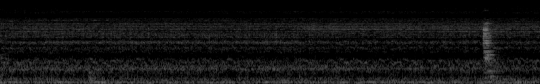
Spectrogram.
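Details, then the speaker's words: Steam heating system, end of the steam main at the front of a house: steady hiss of steam escaping, one brief click; leak evident from black residue around it. "c'est la fin de la conduite de vapeur à l'avant de la maison et vous pouvez entendre tous les de la vapeur sort de là, vous pouvez dire que c'est évident par toute cette merde noire qui était"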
